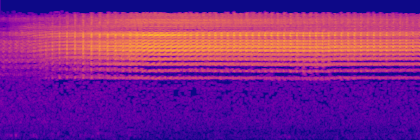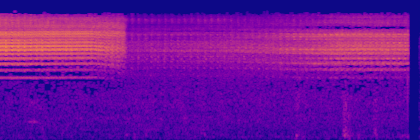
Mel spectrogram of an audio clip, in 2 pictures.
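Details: Cicada, called kuliglig in Tagalog and gangis in Bisaya, singing a loud, very high, rapidly pulsed buzzing drone that swells, holds steady for about eight seconds, then drops to a quieter pulsing buzz before cutting off.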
